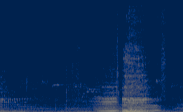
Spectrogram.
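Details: Tiger, described as angry, lets out a deep, gruff roar that swells after two seconds into a loud rumbling burst lasting about a second, preceded by quieter low background rumble.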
